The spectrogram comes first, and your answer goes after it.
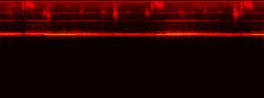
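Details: Crickets chirping in grass on a warm summer night in Bulgaria, recorded with a surround microphone: a steady high continuous trill with softer, higher chirps from other insects scattered over it.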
